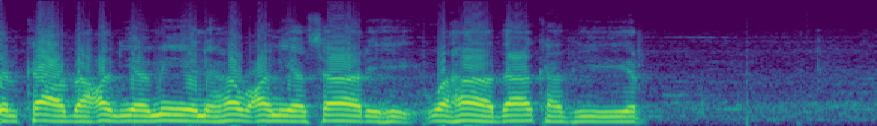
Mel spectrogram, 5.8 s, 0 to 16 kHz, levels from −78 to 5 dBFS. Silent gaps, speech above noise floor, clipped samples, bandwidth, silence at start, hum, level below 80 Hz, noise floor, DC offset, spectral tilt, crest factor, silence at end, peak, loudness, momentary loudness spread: none; 31 dB; 3%; 10.5 kHz; 0 s; none; -50 dBFS; -38 dBFS; under 0.1%; -8 dB/octave; 8 dB; 1.55 s; 0 dBFS; -7 LUFS; 6 LU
